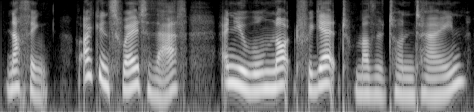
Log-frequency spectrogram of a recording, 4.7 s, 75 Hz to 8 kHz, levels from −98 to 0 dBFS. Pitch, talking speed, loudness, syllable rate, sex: 200 Hz, 165 wpm, -19 LUFS, 4.7 syllables/s, female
